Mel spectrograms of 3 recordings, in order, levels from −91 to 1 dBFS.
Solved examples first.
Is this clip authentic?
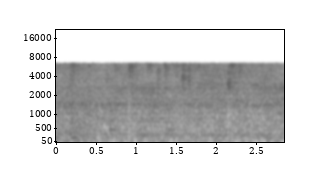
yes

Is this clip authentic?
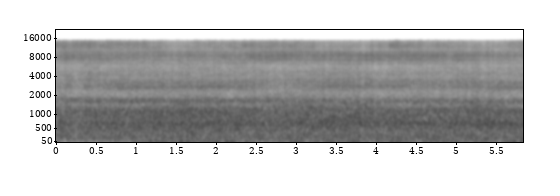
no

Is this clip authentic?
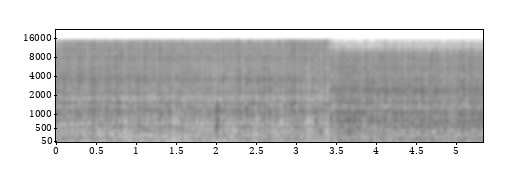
no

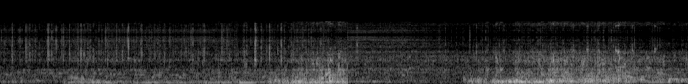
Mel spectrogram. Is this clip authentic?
yes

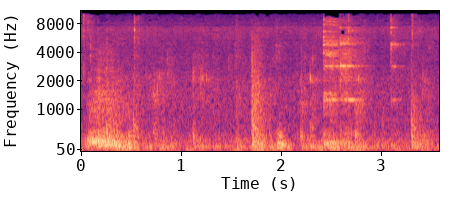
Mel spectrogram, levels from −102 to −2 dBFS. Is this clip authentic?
yes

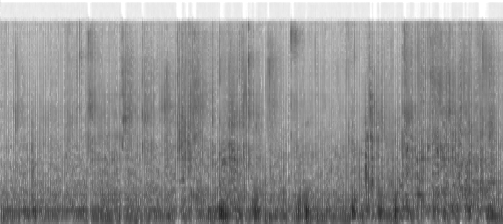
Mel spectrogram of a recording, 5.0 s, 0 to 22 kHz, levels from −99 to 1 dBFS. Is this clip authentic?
no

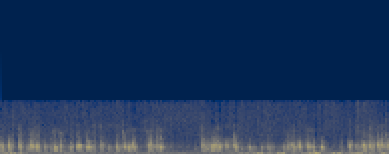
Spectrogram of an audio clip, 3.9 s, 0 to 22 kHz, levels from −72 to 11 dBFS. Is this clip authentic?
no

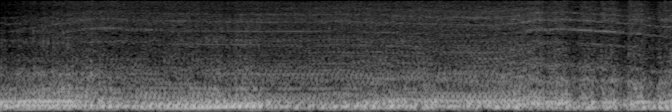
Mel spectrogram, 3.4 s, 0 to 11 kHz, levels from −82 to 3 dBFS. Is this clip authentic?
yes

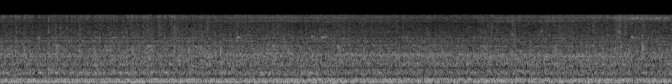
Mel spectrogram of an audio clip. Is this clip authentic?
yes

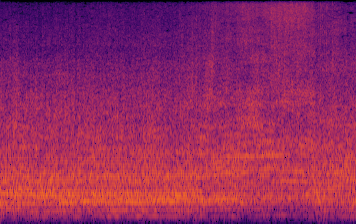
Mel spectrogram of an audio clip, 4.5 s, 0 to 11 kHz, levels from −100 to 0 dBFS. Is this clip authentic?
yes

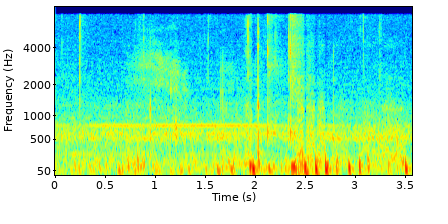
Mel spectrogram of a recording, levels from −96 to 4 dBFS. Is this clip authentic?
yes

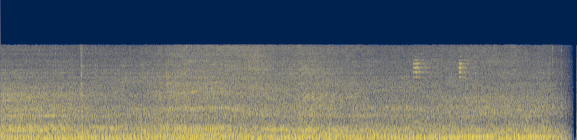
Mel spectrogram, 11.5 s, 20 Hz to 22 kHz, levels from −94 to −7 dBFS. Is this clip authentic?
yes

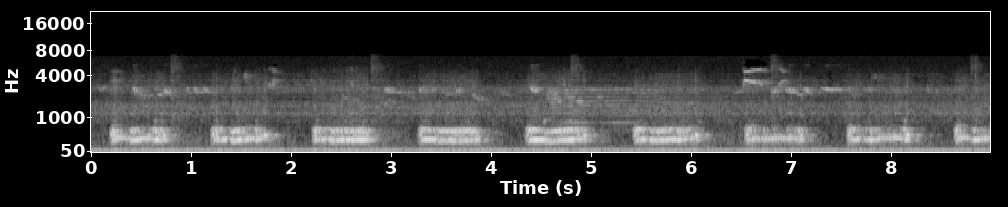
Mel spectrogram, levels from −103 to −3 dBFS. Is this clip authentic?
yes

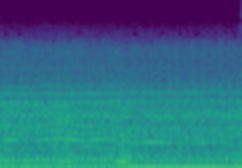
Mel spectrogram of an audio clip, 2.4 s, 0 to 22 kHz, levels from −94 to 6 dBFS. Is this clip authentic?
yes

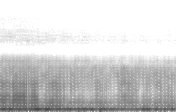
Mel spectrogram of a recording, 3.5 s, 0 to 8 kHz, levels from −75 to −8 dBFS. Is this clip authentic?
no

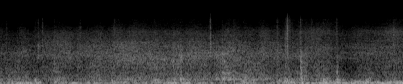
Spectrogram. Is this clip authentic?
no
